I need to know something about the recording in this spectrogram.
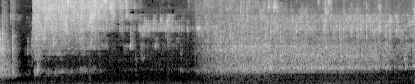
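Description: Water poured from a pitcher into a blender jar of soaked soybeans, in two stretches: a thinner, hissy pour from under a second in, then a fuller, steady pour from about four seconds in.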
